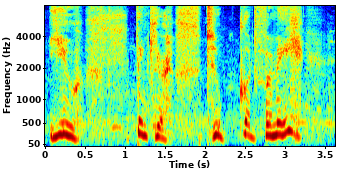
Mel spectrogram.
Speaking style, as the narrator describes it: sputtered, with a shaking hand

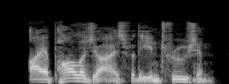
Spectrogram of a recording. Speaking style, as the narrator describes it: Luke said

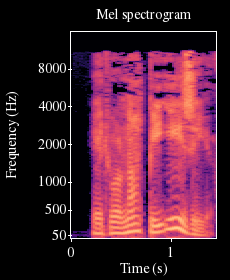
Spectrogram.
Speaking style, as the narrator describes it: N'Gala announced evenly, disguising the voice of her heart

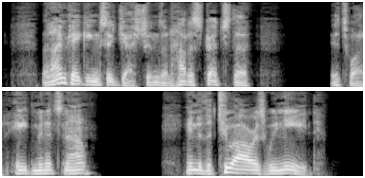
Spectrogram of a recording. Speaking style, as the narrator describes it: Card said cheerfully

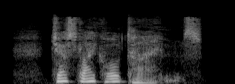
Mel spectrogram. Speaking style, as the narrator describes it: Leia sighed

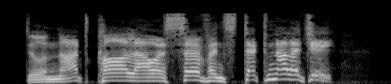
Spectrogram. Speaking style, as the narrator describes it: he growled

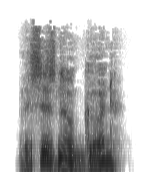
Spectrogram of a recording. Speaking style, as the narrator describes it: Anakin muttered

